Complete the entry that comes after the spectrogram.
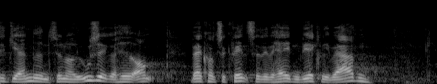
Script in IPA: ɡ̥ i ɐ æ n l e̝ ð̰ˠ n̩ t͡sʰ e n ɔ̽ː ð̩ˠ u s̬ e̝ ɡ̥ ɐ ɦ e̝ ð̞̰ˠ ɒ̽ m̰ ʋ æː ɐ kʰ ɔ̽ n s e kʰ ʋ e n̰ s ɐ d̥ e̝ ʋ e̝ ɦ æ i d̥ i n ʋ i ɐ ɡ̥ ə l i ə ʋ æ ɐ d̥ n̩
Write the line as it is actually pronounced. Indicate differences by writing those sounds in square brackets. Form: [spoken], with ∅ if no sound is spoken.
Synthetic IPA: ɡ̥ i ɐ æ n l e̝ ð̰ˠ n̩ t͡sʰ e n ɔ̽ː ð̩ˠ u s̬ e̝ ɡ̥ ɐ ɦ e̝ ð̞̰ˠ ɒ̽ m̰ ʋ [æ] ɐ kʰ [ɒ̽] n s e kʰ ʋ e n̰ s ɐ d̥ e̝ ʋ e̝ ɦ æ i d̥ [e] n ʋ i ɐ ɡ̥ ə l i ə ʋ æ ɐ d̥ n̩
